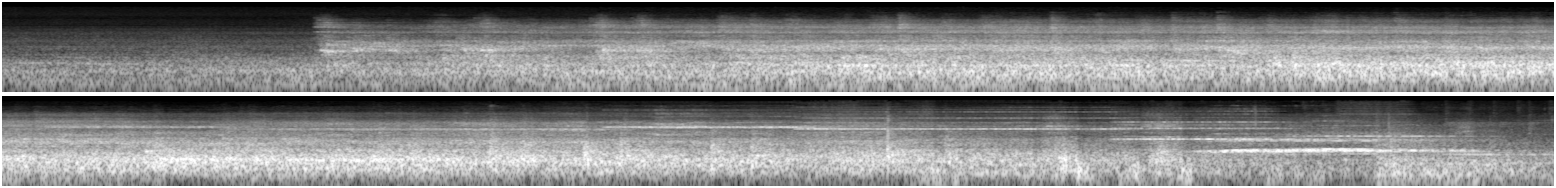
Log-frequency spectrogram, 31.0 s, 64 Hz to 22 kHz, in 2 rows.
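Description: R160A-2/R160B subway train pulling into an underground station: a rumble of wheels on rail that jumps up about three seconds in and grows louder as the train comes in. In the second half, high squeals and whining tones from the wheels and brakes step down in pitch as it brakes to a stop.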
